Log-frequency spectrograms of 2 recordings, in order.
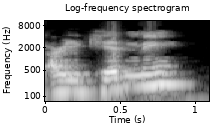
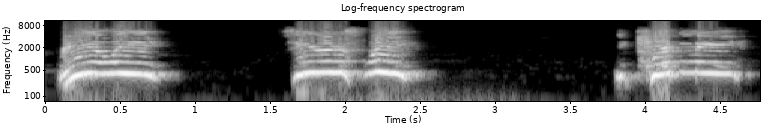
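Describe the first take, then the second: First: Said in the usual way. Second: High-pitched, disbelieving questions; much higher, astonished "no way" tone; incredulous tone. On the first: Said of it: "We're not really saying". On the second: Shown as a demonstration. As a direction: squeal it in mock disbelief. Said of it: "change the meaning of a word with our tone of voice".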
